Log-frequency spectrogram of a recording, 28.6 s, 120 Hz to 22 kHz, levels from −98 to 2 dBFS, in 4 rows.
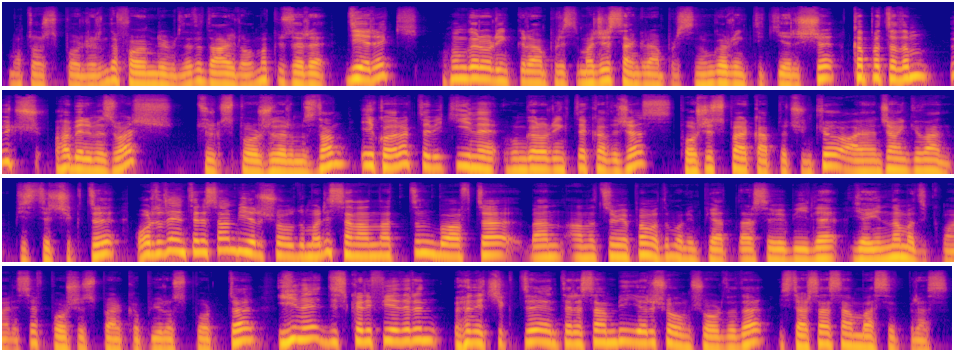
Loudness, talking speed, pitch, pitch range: -20 LUFS, 160 wpm, 165 Hz, 135-195 Hz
